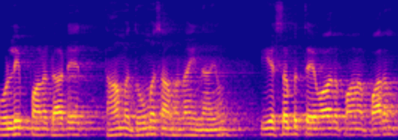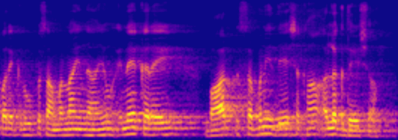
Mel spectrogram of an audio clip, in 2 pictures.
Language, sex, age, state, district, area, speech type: Sindhi, male, 30-45, Gujarat, Junagadh, rural, spontaneous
